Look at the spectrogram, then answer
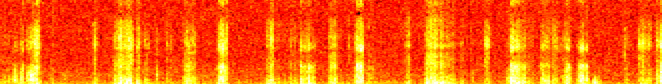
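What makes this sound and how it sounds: A steel EF fountain pen nib scratches ink strokes across a flat, cream, lined paper notebook page. The result is a quiet series of short, bright, dry scratching bursts separated by brief pauses.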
